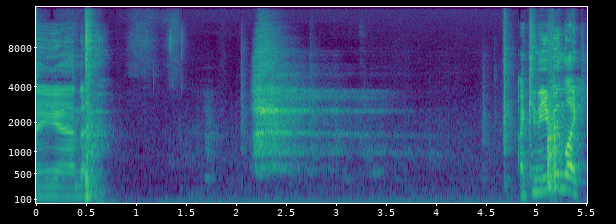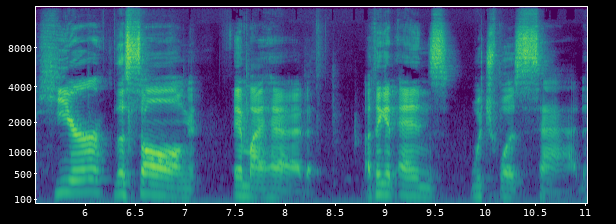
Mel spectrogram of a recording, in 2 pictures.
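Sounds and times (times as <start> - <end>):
person sighing: 2.1 - 3.7.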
